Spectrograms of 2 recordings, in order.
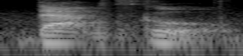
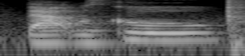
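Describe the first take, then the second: First: Said in the usual way. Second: Pitched up, rising in disbelief; incredulous question. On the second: Real, not acted. Host doubting the judges' verdict, incredulous rising question. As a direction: ask it like you can't believe it.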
